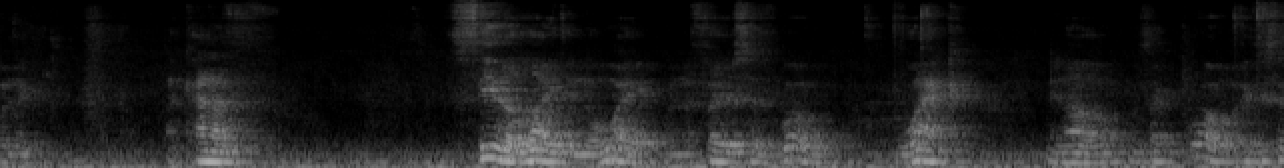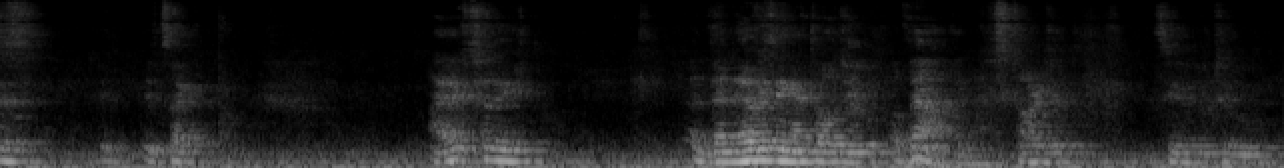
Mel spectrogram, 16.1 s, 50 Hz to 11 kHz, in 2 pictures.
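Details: Adult male stroke survivor with aphasia about 11 years after his stroke; aphasia.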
